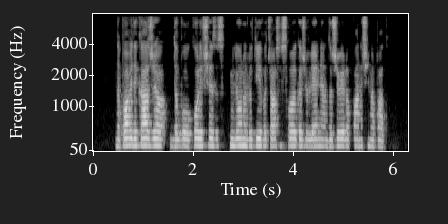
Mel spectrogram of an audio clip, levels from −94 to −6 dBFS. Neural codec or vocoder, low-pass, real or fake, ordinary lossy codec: vocoder, 44.1 kHz, 128 mel bands every 256 samples, BigVGAN v2; 7.2 kHz; fake; none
